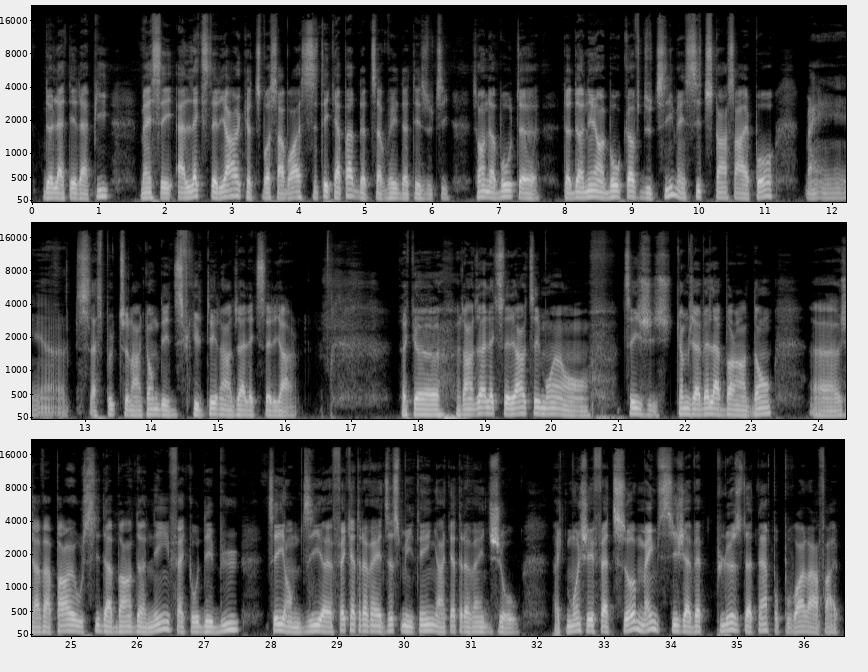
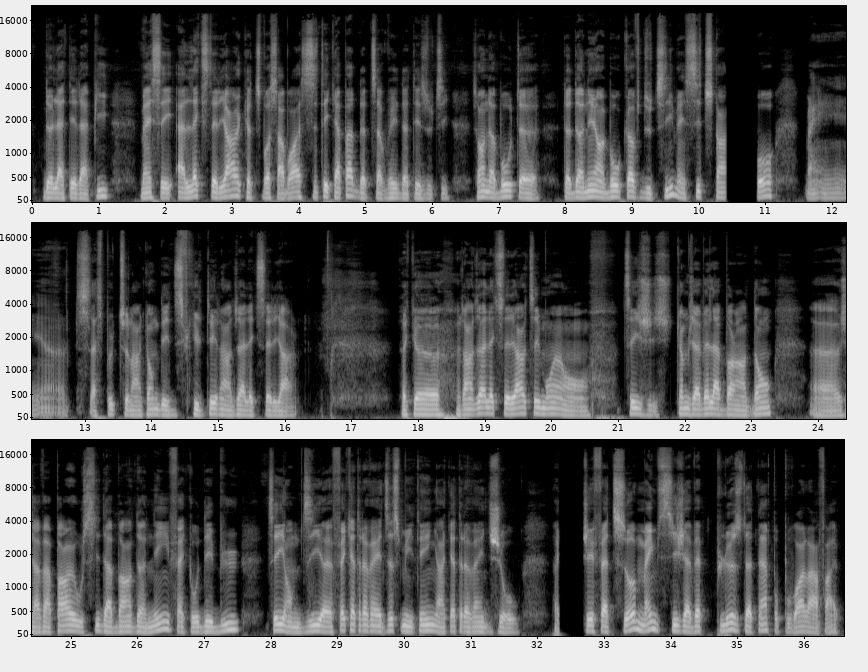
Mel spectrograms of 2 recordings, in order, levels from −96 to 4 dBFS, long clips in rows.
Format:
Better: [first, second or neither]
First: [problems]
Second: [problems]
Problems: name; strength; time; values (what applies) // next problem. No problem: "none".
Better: first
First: none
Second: audio cutting out; at 10 s and at 32 s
